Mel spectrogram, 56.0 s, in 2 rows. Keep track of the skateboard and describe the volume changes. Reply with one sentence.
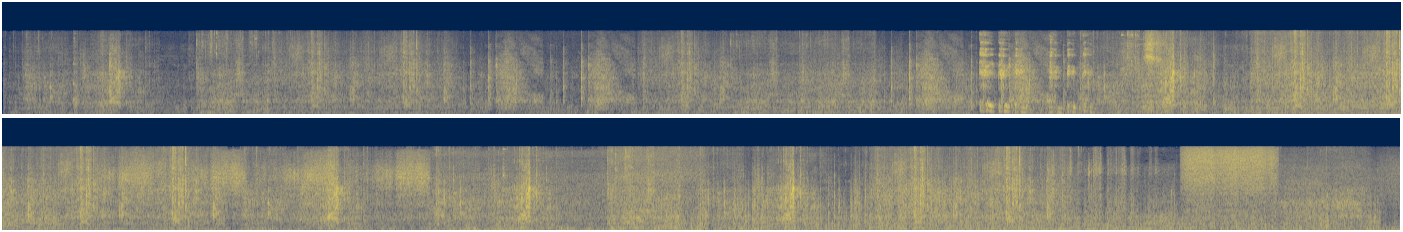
The loudness of the skateboard goes up.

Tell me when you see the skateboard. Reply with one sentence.
The skateboard can be heard from 0.0 to 49.6 s.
